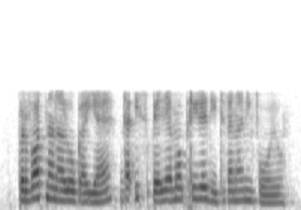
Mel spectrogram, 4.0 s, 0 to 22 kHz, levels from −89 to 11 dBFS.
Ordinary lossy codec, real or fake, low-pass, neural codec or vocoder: none; fake; 3.6 kHz; vocoder, 44.1 kHz, 128 mel bands every 256 samples, BigVGAN v2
